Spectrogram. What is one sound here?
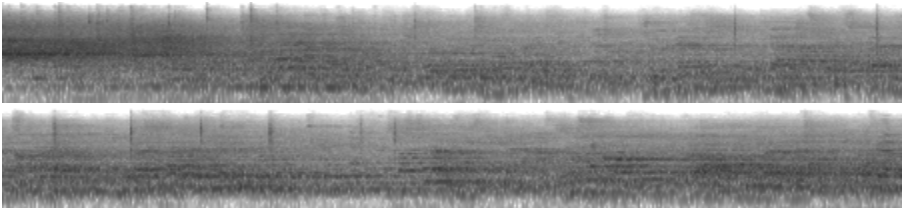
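Young women talk and call out to each other in an echoing hall.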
